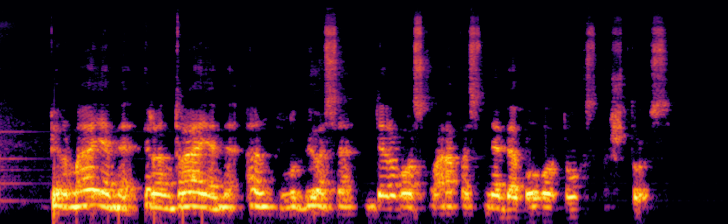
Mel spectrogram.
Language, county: Lithuanian, Kaunas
